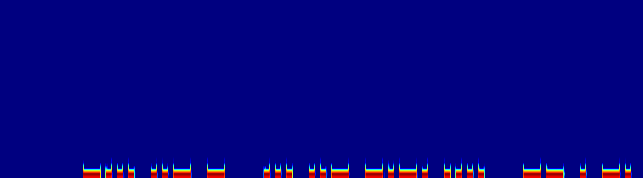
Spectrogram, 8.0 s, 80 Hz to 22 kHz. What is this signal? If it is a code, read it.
Morse code, heard as a keyed tone, about 17 wpm, 700 Hz. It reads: BUT SUCH MEN
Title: Sentences from Top 1100 Words 17wpm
